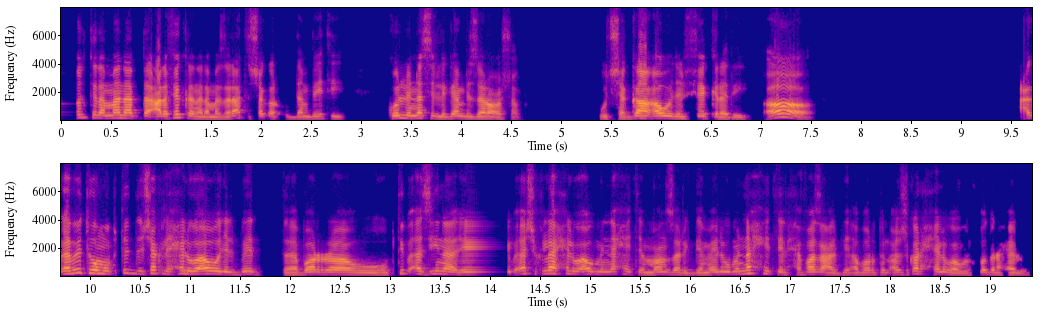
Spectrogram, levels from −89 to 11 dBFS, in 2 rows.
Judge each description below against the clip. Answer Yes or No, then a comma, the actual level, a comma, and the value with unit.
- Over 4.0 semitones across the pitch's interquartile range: Yes, average, 4.7 semitones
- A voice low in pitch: No, medium, 160 Hz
